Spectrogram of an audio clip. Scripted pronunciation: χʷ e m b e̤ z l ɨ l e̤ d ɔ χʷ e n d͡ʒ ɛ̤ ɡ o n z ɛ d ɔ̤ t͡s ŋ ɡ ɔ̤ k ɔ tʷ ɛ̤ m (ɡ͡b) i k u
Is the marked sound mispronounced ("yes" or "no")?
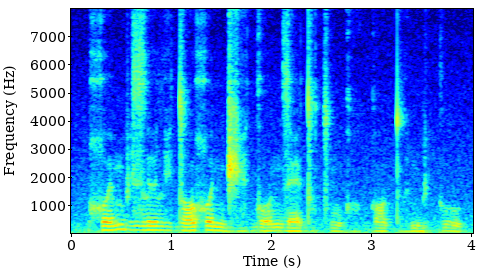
yes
